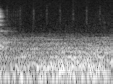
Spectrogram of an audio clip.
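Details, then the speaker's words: Vintage Howard Miller ship's bells clock after fixing a bent little wheel: quiet, crisp ticks about five a second, evenly spaced and strong, never sounded this good before. Movement running healthily. "this thing sounds really good I think it's going to run now I'm just going to keep listening for a minute here and uh it sounds really strong it didn't sound never sounded this good before"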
